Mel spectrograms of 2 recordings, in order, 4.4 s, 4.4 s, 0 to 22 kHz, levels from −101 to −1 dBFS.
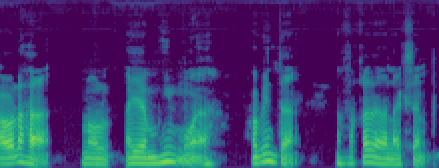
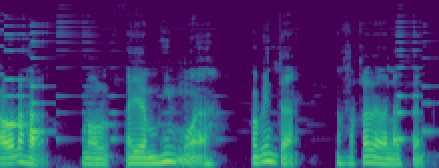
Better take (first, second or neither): first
